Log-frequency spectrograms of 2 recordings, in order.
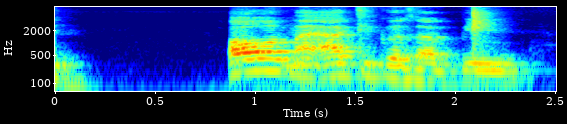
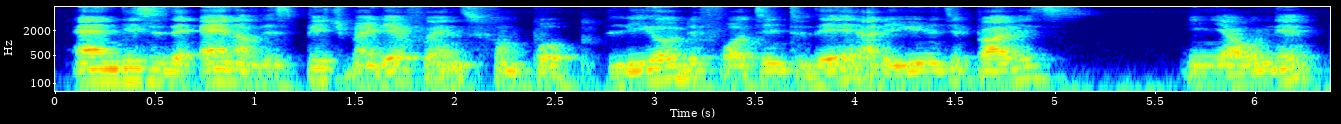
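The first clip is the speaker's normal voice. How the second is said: ordinary talk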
